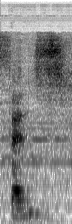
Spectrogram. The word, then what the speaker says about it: fence: But it's absolutely crucial which movement happens first of the soft pallet or the tongue tip in order to get the older pronunciation fence. What must happen first? The first must be the tongue tip. It must release its contact and you get a moment of nasalized s fence.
